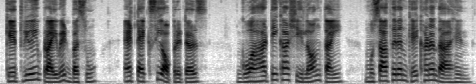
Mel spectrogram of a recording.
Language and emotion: Sindhi, neutral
